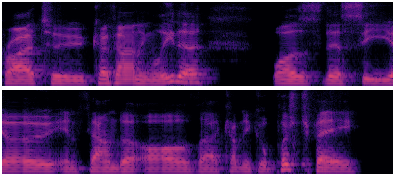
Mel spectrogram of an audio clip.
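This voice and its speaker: In a New Zealand accent, a man speaks at medium pitch and a moderate pace with fairly even intonation over a quiet background. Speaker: company co-founder. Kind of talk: webinar discussion. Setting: video webinar.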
